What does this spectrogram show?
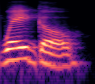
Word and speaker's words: juego: little bit about pronunciation so j-u-e-g is like the saying way okay so we're saying hue go vegas when we get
